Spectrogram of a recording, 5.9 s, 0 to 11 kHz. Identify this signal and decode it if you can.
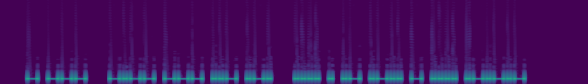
Morse code, heard as a keyed tone, about 34 wpm, 700 Hz. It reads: TO YOUR HEALTH.
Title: Sentences from Top 600 Words 35wpm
